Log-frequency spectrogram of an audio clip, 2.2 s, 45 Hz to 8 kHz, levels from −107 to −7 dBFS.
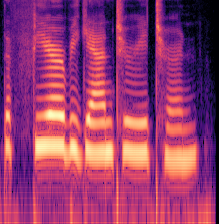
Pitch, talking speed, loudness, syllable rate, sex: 235 Hz, 135 wpm, -18 LUFS, 3.7 syllables/s, female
